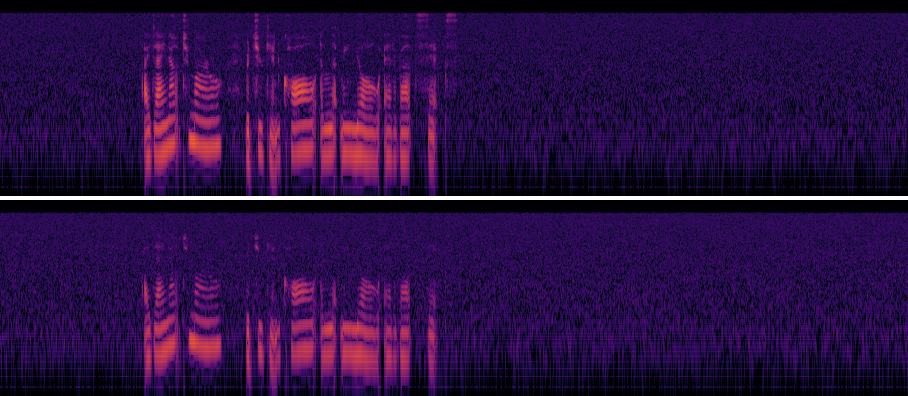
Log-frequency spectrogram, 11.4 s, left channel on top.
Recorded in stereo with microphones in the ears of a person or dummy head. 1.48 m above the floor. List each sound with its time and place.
1.8 s a woman speaking: 55° left (ahead or behind)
